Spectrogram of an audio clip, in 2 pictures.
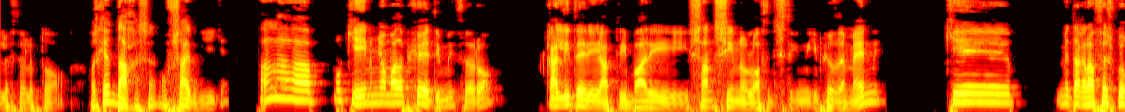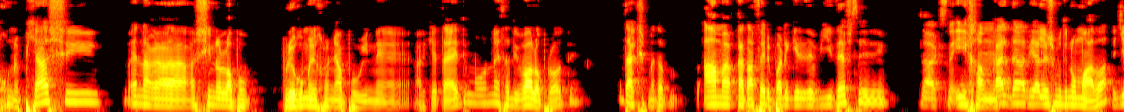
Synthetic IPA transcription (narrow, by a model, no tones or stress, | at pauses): eleft̪e̞o̞le̞p̚t̪o̞̰ | vɐsikɐðed̪ɐxɐse̞ofsɐit̪vʝice̞ | ɐ̰lɐo̞ce̞ine̞mɲɐomɐðɐpço̞e̞t̪imiθe̞o̞ɾo̞ | kɐlit̪e̞ɾiɐpot̪ibɐɾisɐnsino̞lo̞ɐ̰ft̪it̪i̥st̪iɣmicepço̞ðe̞me̞ni | ce̞ | me̞t̪ɐɣɾɐfe̞spue̞xune̞pçɐsi | e̞̰nɐsino̞lo̞ɐpo̞ | pɾo̞iɣume̞nixɾo̞ɲɐpuine̞̰ɐ̰ɾce̞t̪ɐe̞t̪imo̞ne̞θɐd̪ivɐlo̞pɾo̞t̪i | nd̪ɐksi̥me̞t̪ɐ | ɐmɐkɐt̪ɐfe̞ɾipɐɾiceððevʝiðe̞ft̪e̞ɾi | d̪ɐksixɐmekɐlit̪eɾɐnɐðjɐlisumet̪ino̞mɐðɐ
